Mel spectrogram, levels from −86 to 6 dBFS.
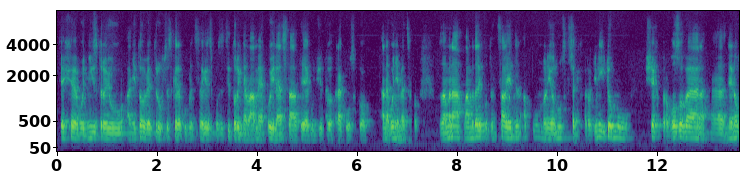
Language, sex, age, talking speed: Czech, male, 30-49, 160 wpm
